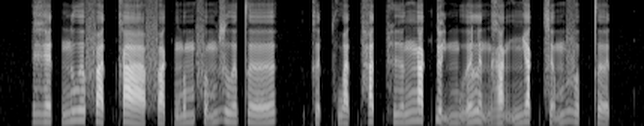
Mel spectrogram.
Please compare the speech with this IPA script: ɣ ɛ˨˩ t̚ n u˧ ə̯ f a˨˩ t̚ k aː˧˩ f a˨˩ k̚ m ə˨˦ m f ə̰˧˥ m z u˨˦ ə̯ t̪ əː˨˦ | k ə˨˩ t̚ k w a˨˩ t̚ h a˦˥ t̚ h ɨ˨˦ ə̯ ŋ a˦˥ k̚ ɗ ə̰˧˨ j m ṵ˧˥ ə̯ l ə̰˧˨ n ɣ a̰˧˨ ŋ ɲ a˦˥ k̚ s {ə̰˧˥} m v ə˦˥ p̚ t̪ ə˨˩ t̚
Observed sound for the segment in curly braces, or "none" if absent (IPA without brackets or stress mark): ə̰˧˥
